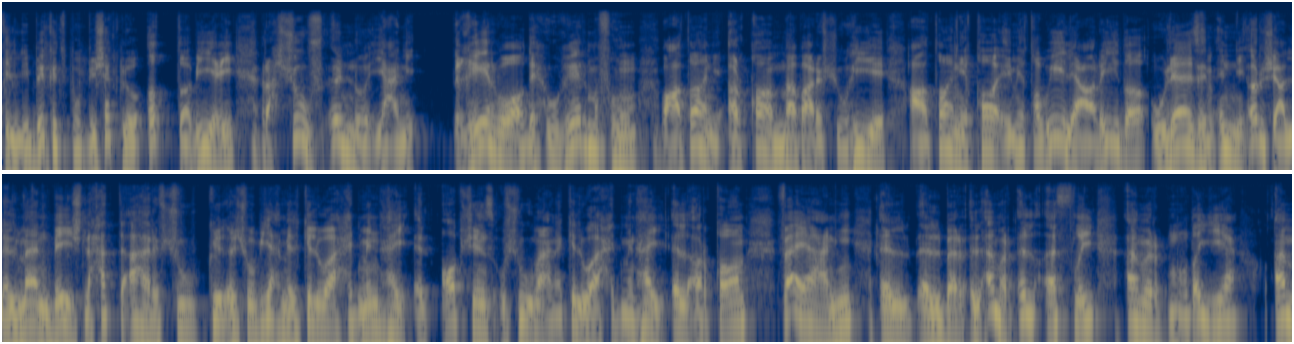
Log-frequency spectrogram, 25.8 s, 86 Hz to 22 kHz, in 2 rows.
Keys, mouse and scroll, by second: 0.0-1.0 typing, 1.9 Return, 9.5-10.4 scroll up 2, 10.4-11.4 scroll up 1, 11.4 ctrl+l, 11.4 typing, 12.7-14.0 typing, 21.7 typing, 22.7 ctrl+l.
